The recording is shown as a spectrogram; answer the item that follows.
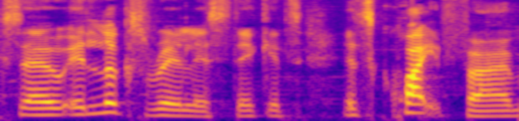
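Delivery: put-on newsreader-style British accent. Retelling a movie scene where a news anchor speaks: imitating a British accent. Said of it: "He's got a British accent".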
